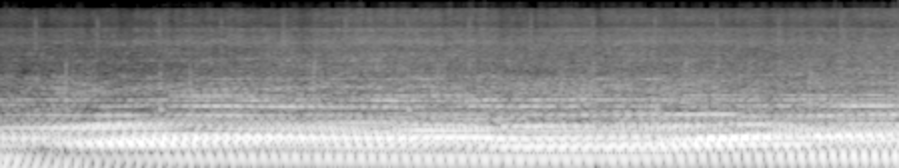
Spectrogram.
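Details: Subaru Baja after reinstalling the fuel pump assembly with a new OEM-style seal following seal failure, primed before start; engine catches and settles into a steady, even, smooth idle with no misses or knocks.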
